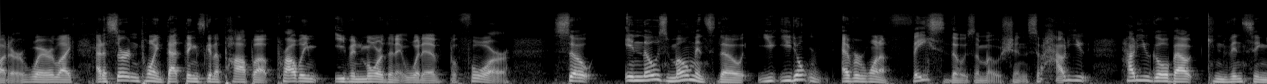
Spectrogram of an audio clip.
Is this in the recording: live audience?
no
